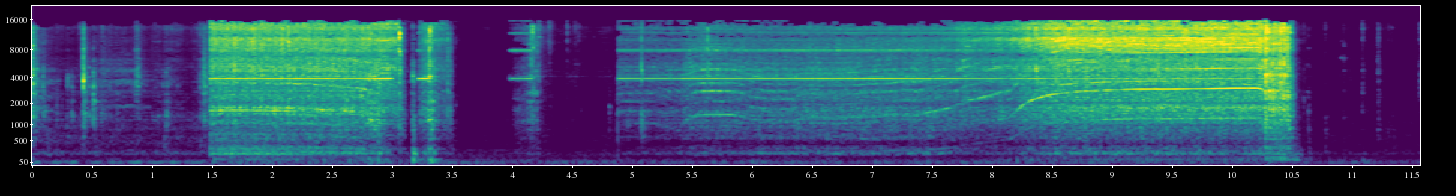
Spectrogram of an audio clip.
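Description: A handheld electric power tool running in two spells. The second spell is longer, with a whine that rises and then holds steady.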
